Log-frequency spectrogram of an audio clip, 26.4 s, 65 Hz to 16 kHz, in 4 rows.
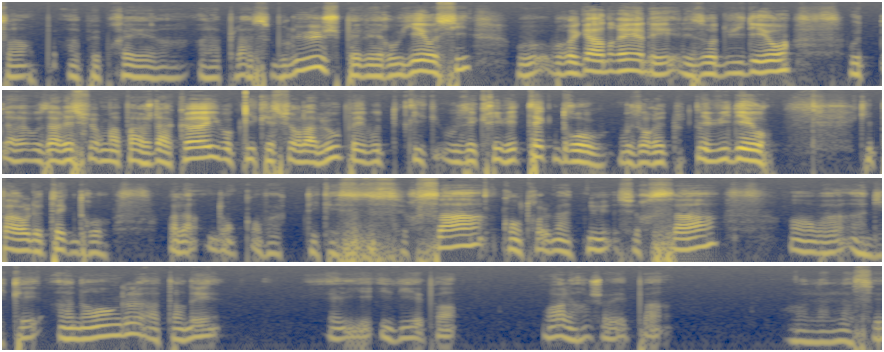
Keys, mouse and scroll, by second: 1.4 typing, 1.8-2.6 scroll up 1, 2.1-3.2 right drag, 3.4-4.3 drag, 4.9-6.6 drag, 6.8-7.8 scroll down 1, 6.9 click, 7.3 right click, 7.9 click, 8.6 right click, 9.0 click, 9.8-10.6 scroll up 1, 14.9 click, 17.6-18.5 ctrl+drag, 19.6 click, 20.9 click, 23.6 click, 24.5 drag, 25.5 click.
